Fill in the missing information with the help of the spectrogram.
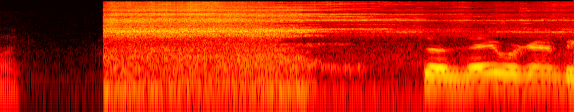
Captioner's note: sandblaster whooshing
